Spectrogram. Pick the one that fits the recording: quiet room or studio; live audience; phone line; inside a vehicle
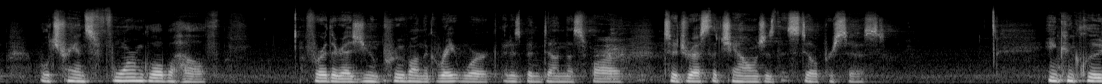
live audience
